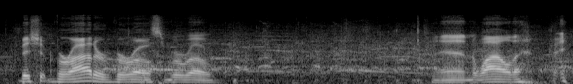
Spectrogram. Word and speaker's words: Vero: out and we determined the uh correct Floridian pronunciation bishop verad or Vero Vero and while that may not be the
